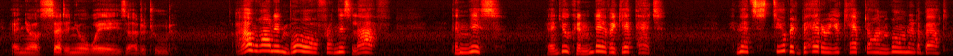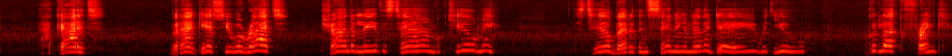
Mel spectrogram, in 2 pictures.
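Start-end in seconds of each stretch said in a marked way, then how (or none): 3.0-23.7 put-on, very high, swooping woman's voice. Voicing a female character addressing another character, in a lady's voice. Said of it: "Why did I do a lady's voice?".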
